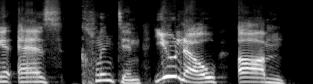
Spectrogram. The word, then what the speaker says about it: Clinton: in Orangeburg and yes that's Clinton pronounced with no T Lonzo called him to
